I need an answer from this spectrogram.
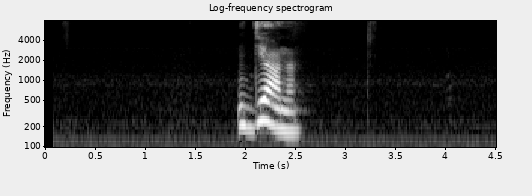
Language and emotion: Russian, neutral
